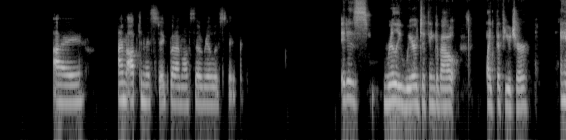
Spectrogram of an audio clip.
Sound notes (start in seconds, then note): none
